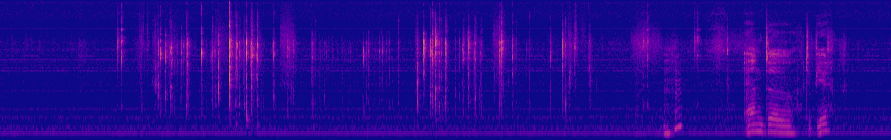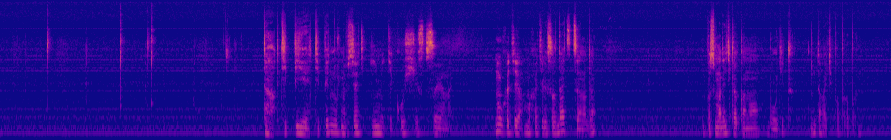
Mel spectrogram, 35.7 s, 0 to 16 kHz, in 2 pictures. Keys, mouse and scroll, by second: 2.3 click, 3.3 shift+', 3.6 ctrl+shift+v, 4.1 ctrl+shift+', 4.6 ctrl+shift+space, 4.7 ctrl+shift+t, 4.9 ctrl+shift+o, 5.0 ctrl+shift+space, 6.4 BackSpace, 8.3-11.2 typing, 12.8 click, 13.9 click, 18.8-20.4 drag, 20.7 click.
